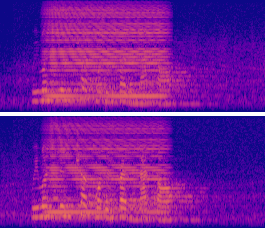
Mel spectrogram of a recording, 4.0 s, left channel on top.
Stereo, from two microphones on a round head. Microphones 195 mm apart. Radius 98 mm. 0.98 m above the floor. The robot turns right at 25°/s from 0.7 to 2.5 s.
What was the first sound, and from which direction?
A woman speaking, 135° right.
